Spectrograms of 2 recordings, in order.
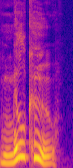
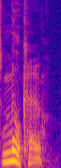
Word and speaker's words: milko: The cry of Milku. Well, it says Milku, but I think it's pronounced Milko.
